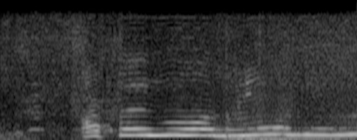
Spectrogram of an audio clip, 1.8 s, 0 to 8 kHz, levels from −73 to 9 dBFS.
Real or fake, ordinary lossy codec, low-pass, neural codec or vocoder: fake; none; 7.2 kHz; codec, 24 kHz, 0.9 kbps, WavTokenizer, medium music audio release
